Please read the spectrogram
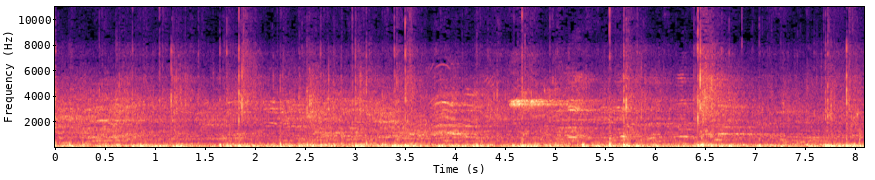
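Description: Futsal ball being kicked and bouncing on a hardwood court in a large gym, with repeated sharp knocks and a brief high squeak about halfway through, over children's voices calling in the hall.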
